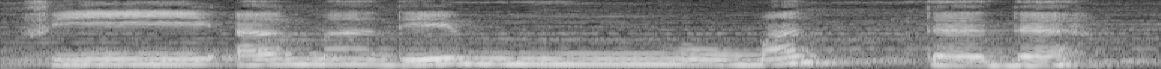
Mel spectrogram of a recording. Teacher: Idgham bi gunnah adalah apabila ada nun sukun atau tanwin bertemu dengan salah satu huruf ya, nun, mim, atau waw. Maka cara membacanya dengan mendengung 2 harokat atau 2 ketukan.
